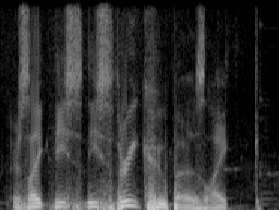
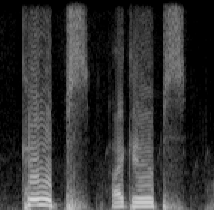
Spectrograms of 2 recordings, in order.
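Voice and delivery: high, loud yelling. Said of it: "Pardon me for yelling like that".

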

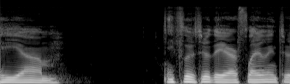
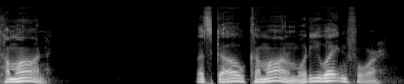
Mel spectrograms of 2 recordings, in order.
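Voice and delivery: higher, louder yelling. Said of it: "yelled across the street at him".

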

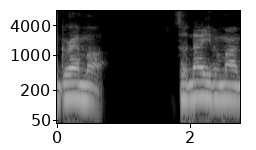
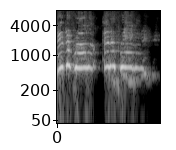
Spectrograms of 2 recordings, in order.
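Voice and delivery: very high, loud, mock laughing falsetto. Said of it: "He said".

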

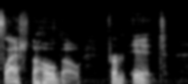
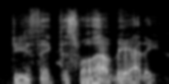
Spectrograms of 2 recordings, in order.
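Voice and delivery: eerie, sinister, creepy clown voice; 5 dB quieter than usual. Describing a scene from a film seen in theaters, Pennywise voice impression. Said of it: "my Pennywise voice impression".

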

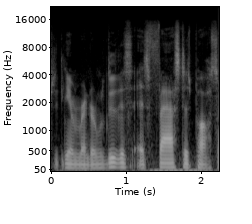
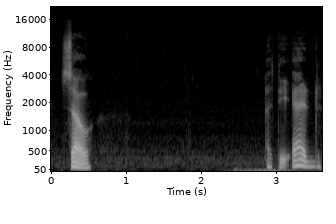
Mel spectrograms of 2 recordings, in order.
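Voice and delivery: yawning mid-sentence, higher; 3 semitones higher, 3 dB louder than usual. A speaker who didn't get much sleep last night, yawning mid-sentence. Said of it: "I'm yawning so much".

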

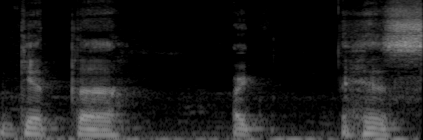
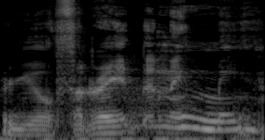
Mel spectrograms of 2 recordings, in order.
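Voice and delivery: put-on high, frantic cartoon teen; 9 semitones higher, 10 dB quieter than usual. Reading a character's line aloud, doing Beavis as Cornholio voice. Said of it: "read this like Beavis when he goes into Cornholio mode".

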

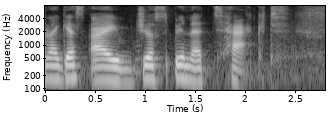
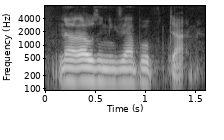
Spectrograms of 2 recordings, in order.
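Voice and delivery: rushed, fast rattled-off talking. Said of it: "Sorry, I'm talking fast".

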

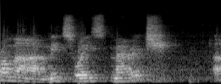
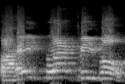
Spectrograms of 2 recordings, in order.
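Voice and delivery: very high, drawn-out shout; 13 semitones higher than usual. Retelling getting up on stage at a gig and shouting out to the crowd. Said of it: "So I shouted out".

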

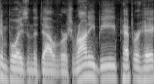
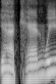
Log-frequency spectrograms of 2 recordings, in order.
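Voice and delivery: creepy mimicking voice; 3 dB quieter than usual. Retelling how someone backed up a question in the creepiest way: creepy imitation of Zen. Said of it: "in the creepiest way possible".

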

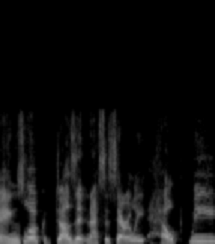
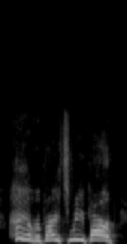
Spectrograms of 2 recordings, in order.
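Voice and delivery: very high, upbeat, cheery character voice; 10 semitones higher, 3 dB louder than usual. Showing what a made-up character's voice sounds like: Barb character voice. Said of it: "the voice of Barb sounds like".

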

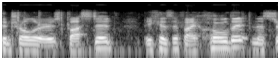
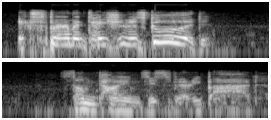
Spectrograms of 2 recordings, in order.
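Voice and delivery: slow, put-on Irish pirate accent; 7 semitones higher than usual. Talking through a headset setup, the speaker rambles in an Irish pirate accent. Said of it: "I'm talking like an Irish pirate".

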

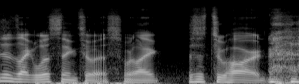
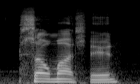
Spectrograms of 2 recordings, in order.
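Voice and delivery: dry, sarcastic, ironic tone. Gamer answering another player's brag about money, sarcastic. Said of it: "I was being sarcastic".

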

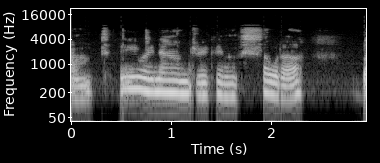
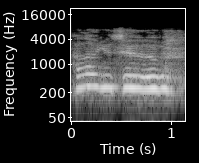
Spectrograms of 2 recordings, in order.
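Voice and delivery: winded, out-of-breath voice, pitched up; 7 semitones higher than usual. Greeting YouTube viewers at the start of a video, out of breath. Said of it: "I'm out of breath".

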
